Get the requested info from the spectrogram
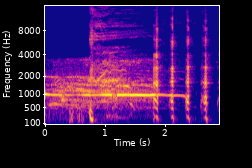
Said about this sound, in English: But before we go, we have to yell. Everybody has to yell. Yell.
